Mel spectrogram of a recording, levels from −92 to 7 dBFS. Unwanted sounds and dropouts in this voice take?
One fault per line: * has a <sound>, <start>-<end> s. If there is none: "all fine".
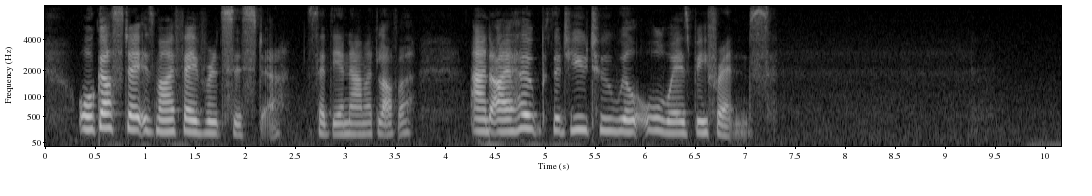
all fine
